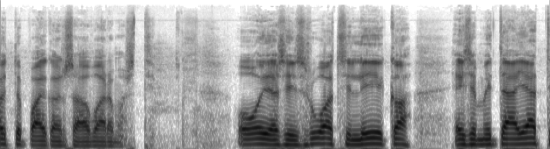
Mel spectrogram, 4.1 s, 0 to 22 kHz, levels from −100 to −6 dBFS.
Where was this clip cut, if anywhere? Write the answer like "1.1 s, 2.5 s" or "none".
1.4 s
